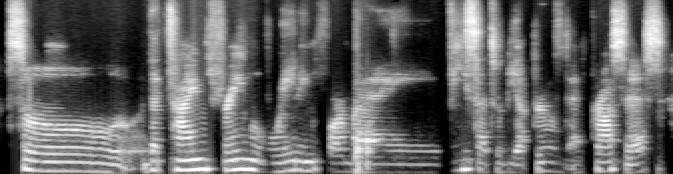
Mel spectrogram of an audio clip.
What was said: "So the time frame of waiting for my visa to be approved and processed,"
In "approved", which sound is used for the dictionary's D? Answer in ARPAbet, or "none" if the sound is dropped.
D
